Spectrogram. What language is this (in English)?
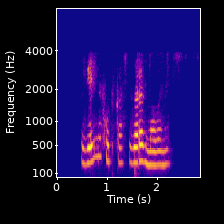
Belarusian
